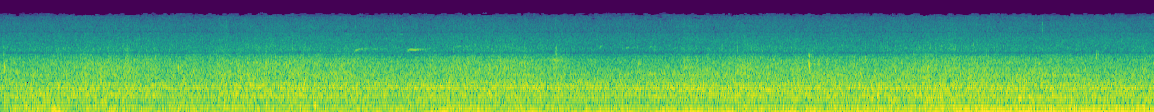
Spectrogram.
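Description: Steady roar of waves and surf with low rumbling wind, and no animal calls.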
